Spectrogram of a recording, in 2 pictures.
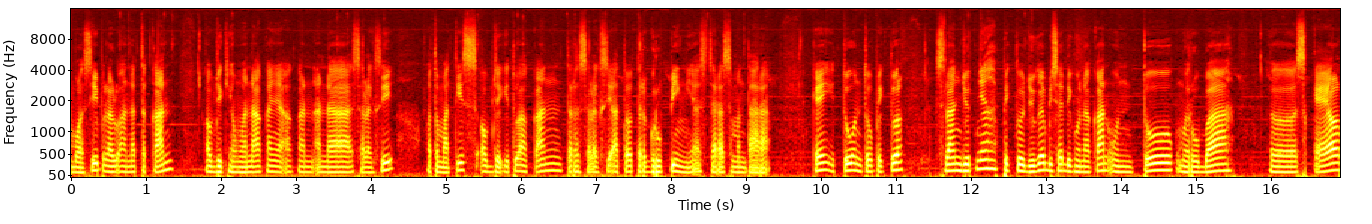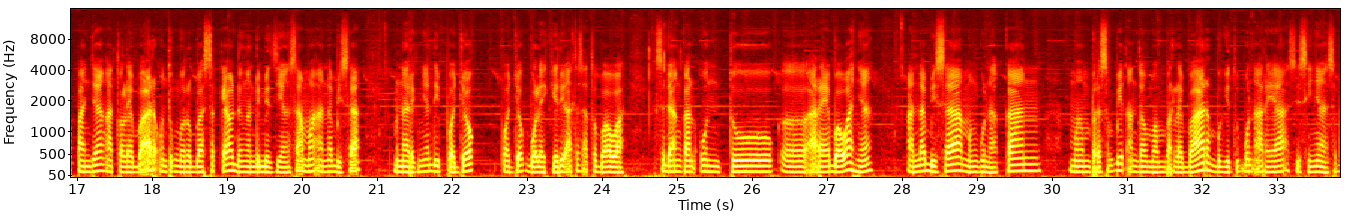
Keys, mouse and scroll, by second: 0.4 shift+click, 1.0-11.7 shift+drag, 18.7 click, 18.8-25.5 drag, 25.5-33.8 drag.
